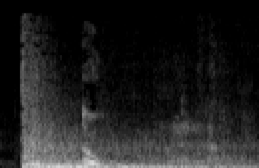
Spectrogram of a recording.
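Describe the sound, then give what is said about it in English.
Gunfire from enemies firing back: one sudden, loud blast that rings out into a long, rushing tail that slowly fades. “Oh! Oh, they're firing back at us.”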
